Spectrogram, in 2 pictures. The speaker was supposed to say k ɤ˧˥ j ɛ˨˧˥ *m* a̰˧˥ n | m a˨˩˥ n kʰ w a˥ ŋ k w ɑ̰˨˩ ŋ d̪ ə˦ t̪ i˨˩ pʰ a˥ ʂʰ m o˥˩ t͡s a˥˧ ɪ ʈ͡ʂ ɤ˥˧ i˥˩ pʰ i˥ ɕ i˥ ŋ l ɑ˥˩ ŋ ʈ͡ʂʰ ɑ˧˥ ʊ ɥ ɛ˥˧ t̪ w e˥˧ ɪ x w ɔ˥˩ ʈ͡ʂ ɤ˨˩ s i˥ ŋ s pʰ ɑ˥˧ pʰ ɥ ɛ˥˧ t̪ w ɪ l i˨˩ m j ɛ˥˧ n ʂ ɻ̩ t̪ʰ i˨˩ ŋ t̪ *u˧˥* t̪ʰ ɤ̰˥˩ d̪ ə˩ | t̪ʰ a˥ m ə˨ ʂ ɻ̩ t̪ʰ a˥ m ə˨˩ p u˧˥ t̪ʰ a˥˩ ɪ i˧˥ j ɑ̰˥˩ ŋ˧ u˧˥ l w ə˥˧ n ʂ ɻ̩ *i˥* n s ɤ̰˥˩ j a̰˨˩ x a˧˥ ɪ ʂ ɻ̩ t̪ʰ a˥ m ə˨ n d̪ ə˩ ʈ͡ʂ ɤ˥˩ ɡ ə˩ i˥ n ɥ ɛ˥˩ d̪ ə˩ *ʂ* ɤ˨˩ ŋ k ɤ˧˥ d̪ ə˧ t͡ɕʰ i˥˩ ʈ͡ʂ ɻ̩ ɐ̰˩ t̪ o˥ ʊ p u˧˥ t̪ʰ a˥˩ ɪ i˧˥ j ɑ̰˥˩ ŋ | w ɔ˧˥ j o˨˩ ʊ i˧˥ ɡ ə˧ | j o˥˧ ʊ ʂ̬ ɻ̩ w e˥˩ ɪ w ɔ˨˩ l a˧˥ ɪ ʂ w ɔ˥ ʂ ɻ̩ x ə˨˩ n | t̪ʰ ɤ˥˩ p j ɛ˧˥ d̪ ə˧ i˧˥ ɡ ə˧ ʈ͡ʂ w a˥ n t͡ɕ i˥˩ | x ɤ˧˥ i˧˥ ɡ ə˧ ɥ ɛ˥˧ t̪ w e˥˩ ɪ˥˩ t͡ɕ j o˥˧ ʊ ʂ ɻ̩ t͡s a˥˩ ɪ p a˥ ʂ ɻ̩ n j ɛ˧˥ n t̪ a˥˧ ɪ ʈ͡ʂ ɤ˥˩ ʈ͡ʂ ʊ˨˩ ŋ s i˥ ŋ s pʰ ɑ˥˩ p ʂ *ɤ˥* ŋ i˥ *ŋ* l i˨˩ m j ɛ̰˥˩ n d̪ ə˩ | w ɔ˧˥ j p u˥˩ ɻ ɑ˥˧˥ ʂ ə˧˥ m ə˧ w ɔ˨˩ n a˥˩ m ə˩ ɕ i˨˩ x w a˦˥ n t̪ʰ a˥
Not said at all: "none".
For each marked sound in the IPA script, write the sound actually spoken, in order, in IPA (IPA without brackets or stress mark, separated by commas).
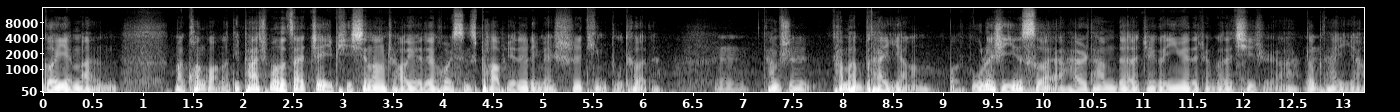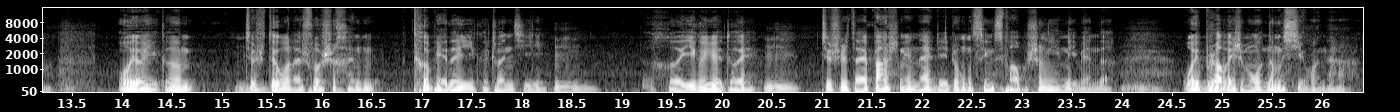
m, u˧˥, i˥, ʈ͡ʂ, ɤ˥, n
